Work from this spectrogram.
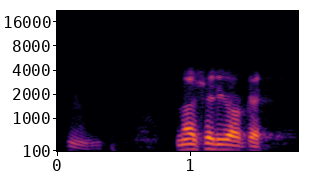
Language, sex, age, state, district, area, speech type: Malayalam, male, 60+, Kerala, Idukki, rural, conversation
